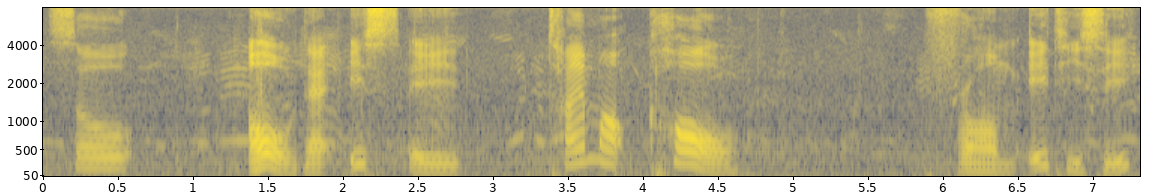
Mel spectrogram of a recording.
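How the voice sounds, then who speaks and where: Slow-paced, excitable male sports commentator. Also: a little high, a faint crowd. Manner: excitable, with sudden loud exclamations. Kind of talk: live play-by-play commentary. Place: outdoor sports field.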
